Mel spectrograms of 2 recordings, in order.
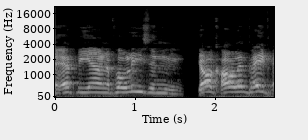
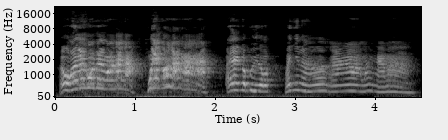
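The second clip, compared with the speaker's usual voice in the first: mock hesitant woman; 5 semitones higher than usual. Mocking a woman who can't get her anger out, high and trailing. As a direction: fumble and trail off.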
